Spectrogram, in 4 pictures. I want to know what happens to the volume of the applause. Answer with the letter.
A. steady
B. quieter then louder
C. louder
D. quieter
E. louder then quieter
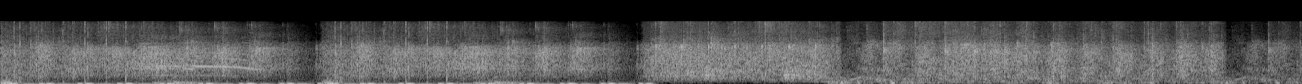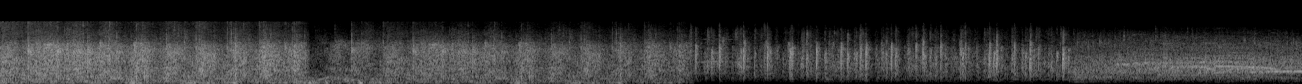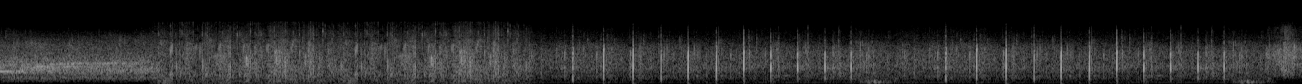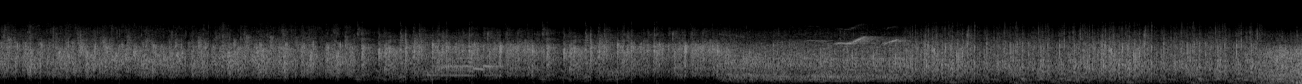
D.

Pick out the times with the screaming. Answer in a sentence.
The screaming can be heard from 1.4 to 2.6 s, from 24.6 to 25.9 s and from 43.3 to 44.1 s.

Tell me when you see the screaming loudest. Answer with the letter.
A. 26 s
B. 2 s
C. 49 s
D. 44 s
B.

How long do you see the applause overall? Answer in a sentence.
You can hear the applause for 52 seconds altogether.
